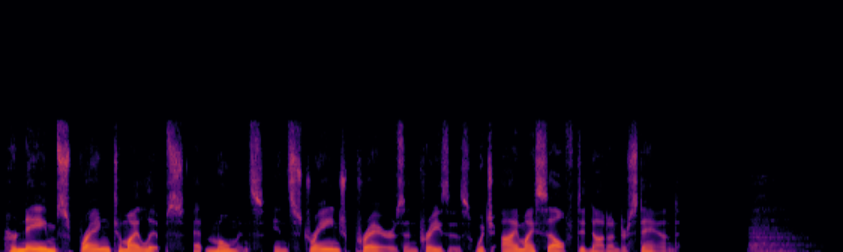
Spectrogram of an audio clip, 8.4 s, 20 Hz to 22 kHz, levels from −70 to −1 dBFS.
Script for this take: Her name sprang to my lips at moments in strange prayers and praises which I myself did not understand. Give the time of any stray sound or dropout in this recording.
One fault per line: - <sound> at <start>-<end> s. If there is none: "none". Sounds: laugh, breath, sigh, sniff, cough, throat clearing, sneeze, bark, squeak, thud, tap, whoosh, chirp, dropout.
- sigh at 7.5-8.3 s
